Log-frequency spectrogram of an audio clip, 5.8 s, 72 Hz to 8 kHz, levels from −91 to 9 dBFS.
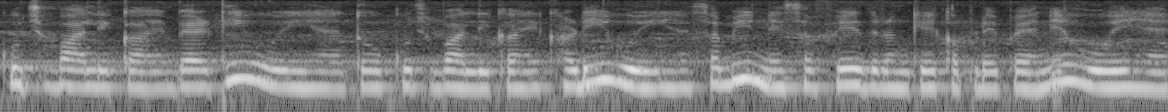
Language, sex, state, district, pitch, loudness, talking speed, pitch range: Hindi, female, Chhattisgarh, Rajnandgaon, 205 Hz, -15 LUFS, 205 wpm, 200-220 Hz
